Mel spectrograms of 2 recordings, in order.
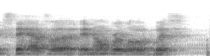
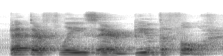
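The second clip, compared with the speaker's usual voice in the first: bad, loud, high Scottish accent drifting into Russian; 5 semitones higher, 6 dB louder than usual. Reading another example aloud: bad Scottish accent sounding Russian. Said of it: "sounds more Russian".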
